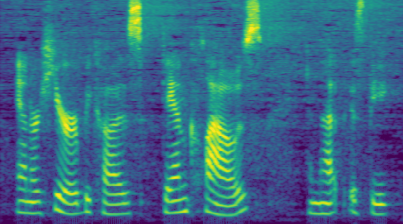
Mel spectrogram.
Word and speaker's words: Clowes: sure you know and are here because Dan Clowes and that is the correct pronunciation is one of the most celebrated graphic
